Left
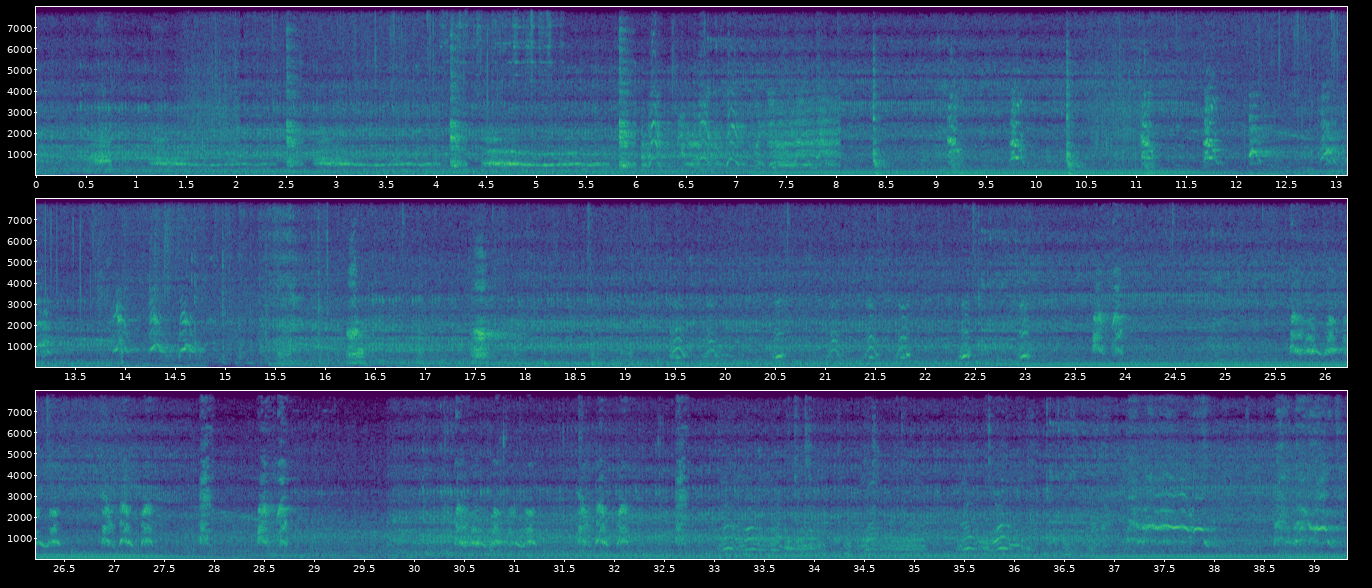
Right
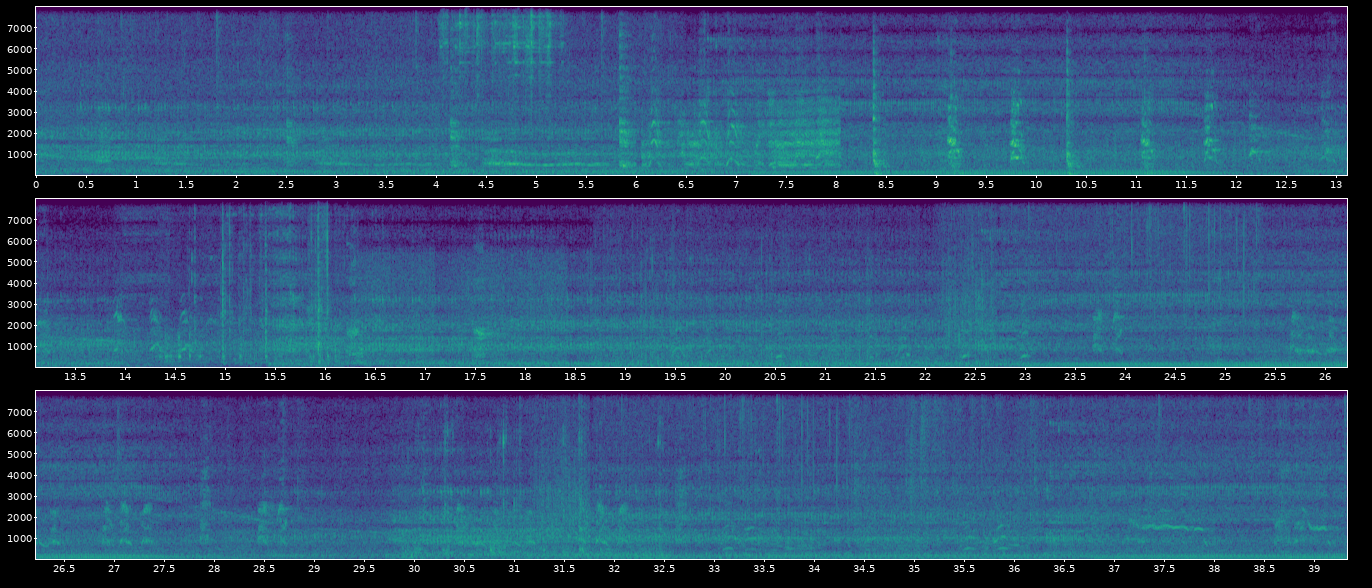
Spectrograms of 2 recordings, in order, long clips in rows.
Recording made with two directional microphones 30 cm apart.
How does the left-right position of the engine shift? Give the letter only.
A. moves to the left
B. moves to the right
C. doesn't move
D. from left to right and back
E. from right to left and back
C.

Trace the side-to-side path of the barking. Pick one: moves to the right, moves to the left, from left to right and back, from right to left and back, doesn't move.
from left to right and back.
